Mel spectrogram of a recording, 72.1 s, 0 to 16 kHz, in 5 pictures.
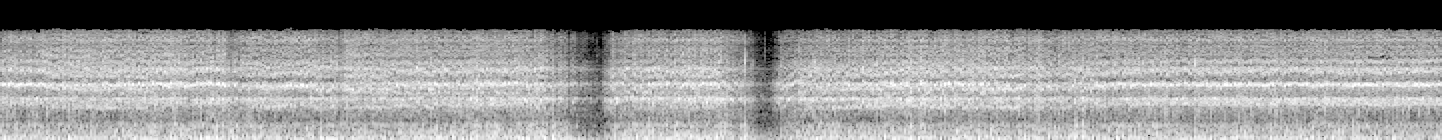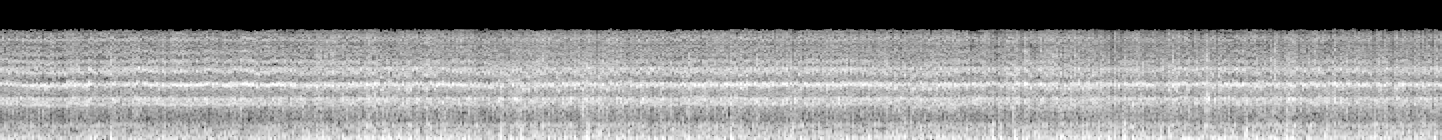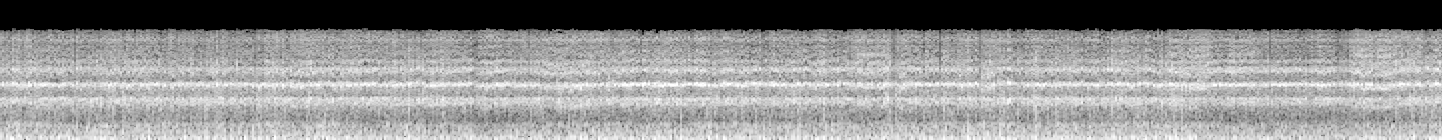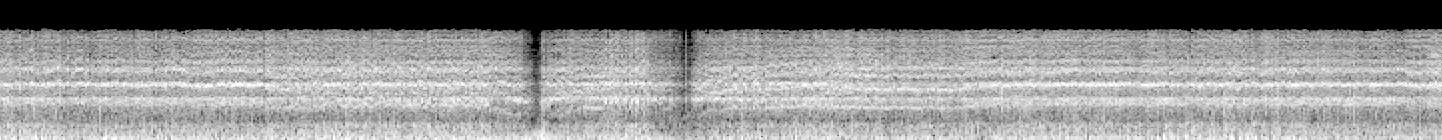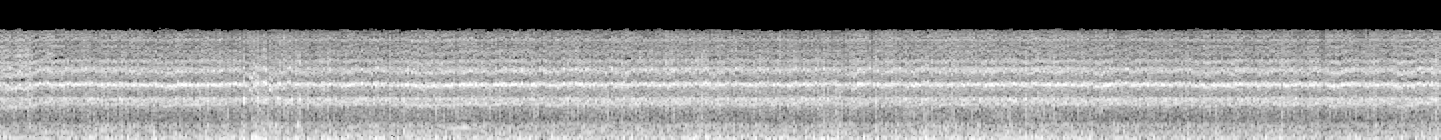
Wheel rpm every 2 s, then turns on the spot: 230, 220, 170, 120, 160, 210, 230, 230, 230, 230, 230, 230, 230, 240, 230, 230, 230, 230, 230, 230, 230, 230, 230, 200, 120, 170, 210, 230, 230, 230, 230, 230, 230, 230, 230, 230.
none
